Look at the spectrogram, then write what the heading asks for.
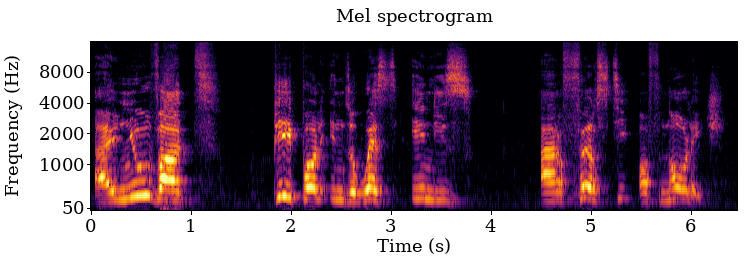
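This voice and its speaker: Male guest lecturer, Congolese French accent, very deliberate pace, bright tone. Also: high voice. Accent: French-speaking Central African. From Republic of the Congo. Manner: slow, emphatic, rising to loud declarations. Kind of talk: public lecture.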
